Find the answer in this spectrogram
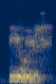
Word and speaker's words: Piyush: Or am I pronouncing it wrong? Piyush.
